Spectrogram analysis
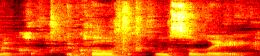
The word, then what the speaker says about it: Nicole Beausoleil: I wasn't doing a great job at the French pronunciation of your name, Nicole Beausoleil, correct? Correct. Was that right? Yes.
